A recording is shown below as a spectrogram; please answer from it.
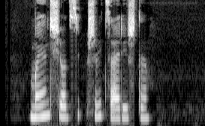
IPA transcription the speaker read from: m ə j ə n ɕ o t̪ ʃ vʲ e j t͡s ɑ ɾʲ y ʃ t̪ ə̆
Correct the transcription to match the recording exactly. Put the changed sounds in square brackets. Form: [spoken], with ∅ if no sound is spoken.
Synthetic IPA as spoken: m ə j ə n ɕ o t̪ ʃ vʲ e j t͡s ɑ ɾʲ [i] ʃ t̪ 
